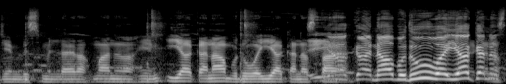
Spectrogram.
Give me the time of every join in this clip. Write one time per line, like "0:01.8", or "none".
none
